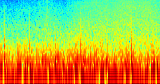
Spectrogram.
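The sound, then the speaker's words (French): Heavy ocean waves crash and churn amid many currents swirling in all directions, under strong gusting wind that buffets the microphone, a dense, roaring wash of water with no voices present. “Il y a tellement de courants, ça tourbillonne dans tous les sens.”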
